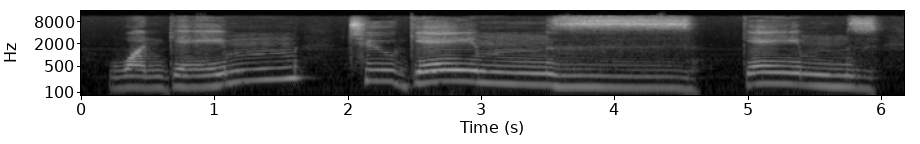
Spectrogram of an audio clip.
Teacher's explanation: the m sound m which is a voiced consonant so because of that when you add an S the S should also be voiced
